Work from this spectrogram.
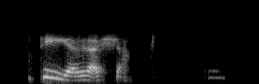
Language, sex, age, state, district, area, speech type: Dogri, female, 18-30, Jammu and Kashmir, Udhampur, rural, conversation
